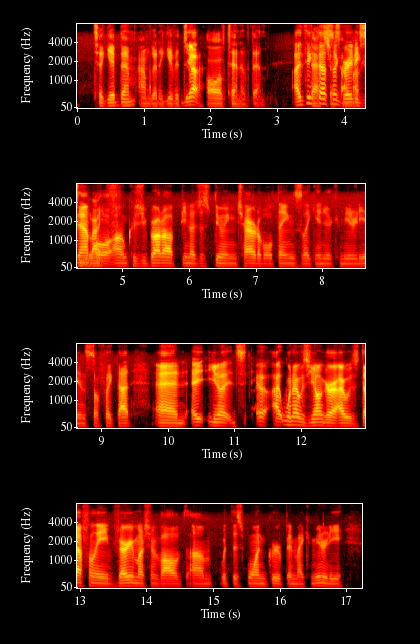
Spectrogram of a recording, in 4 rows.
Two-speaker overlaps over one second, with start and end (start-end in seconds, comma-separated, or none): 3.5-4.7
